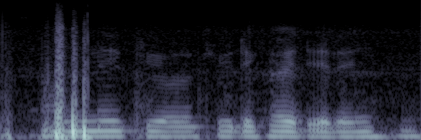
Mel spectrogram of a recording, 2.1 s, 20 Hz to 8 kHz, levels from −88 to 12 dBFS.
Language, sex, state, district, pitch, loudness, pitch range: Hindi, male, Madhya Pradesh, Umaria, 105 Hz, -25 LUFS, 105-110 Hz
